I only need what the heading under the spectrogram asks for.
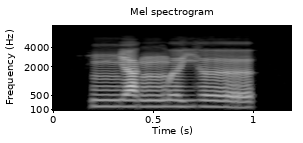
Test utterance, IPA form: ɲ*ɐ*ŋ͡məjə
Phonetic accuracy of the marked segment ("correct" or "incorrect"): incorrect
